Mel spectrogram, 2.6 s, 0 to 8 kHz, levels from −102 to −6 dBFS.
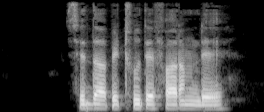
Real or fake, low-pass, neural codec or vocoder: real; 7.2 kHz; none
